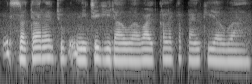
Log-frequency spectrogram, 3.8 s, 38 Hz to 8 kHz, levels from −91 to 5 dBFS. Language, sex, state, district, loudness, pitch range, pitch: Hindi, female, Jharkhand, Garhwa, -19 LUFS, 170-195 Hz, 180 Hz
